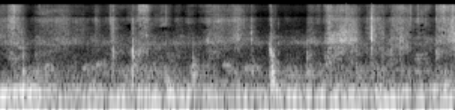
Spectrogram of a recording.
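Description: Faint rustling and sliding of paper and cardstock cards being handled and pulled from a paper pocket, with a few light ticks.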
